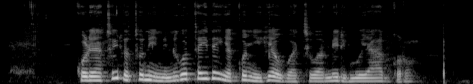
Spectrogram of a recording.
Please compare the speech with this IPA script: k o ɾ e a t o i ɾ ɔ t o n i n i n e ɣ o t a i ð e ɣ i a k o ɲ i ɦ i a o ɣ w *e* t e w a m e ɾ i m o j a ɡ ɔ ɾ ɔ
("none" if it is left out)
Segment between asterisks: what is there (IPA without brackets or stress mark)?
a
